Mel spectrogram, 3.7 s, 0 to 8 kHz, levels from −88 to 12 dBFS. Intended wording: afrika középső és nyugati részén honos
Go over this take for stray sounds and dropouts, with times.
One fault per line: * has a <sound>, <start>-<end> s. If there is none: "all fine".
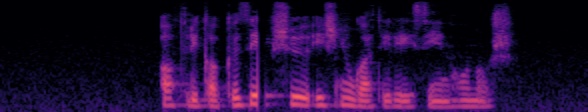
* has a dropout, 1.6-1.7 s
